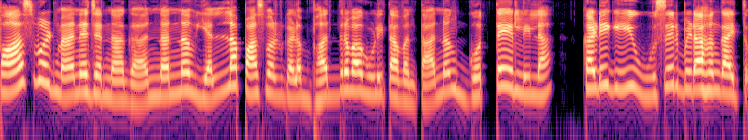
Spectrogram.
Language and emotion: Kannada, surprised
